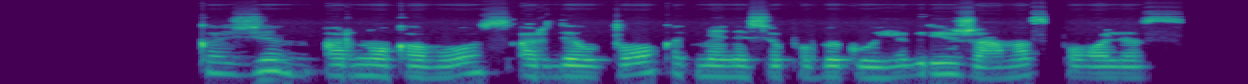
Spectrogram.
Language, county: Lithuanian, Vilnius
